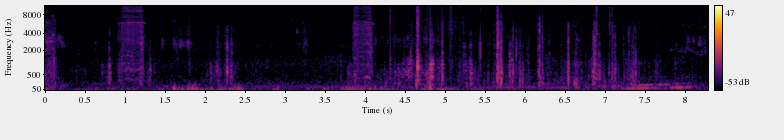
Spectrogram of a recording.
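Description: Faint, short runs of a cordless drill-driver, about a second in and again about four seconds in, driving screws into the plastic end cap of an awning roller tube, with scattered light clicks and knocks of the parts being handled.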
